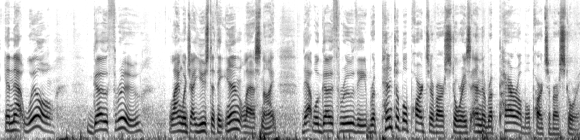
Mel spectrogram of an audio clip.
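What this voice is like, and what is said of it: Southern North Carolina accent. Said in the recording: “my North Carolina redneck accent ... we sometimes drop syllables in North Carolina and we put in extra R's”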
